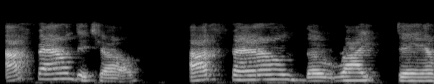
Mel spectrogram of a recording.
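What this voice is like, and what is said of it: Usual voice. Nothing is said of it.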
